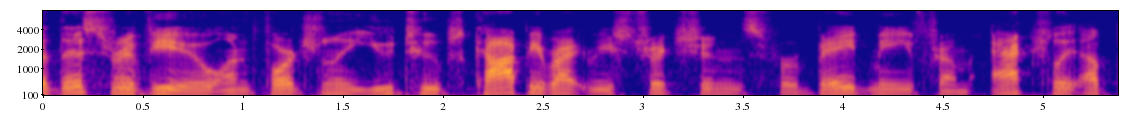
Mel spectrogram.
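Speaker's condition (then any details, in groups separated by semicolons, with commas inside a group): No condition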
